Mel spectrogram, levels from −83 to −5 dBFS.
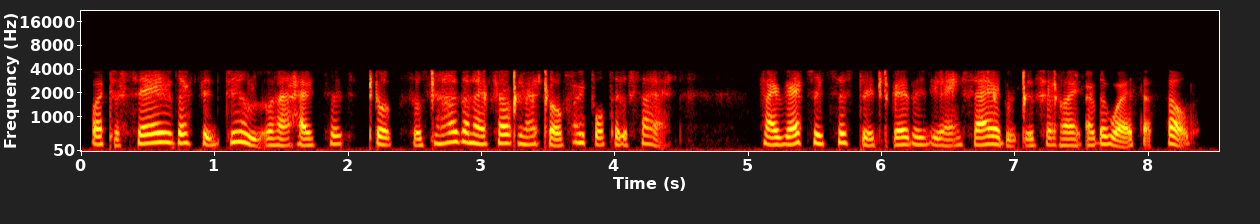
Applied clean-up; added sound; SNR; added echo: neural diffusion model UNIVERSE++.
